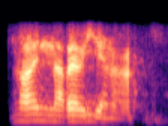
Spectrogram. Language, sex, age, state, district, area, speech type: Dogri, male, 18-30, Jammu and Kashmir, Kathua, rural, conversation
